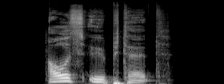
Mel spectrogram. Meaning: inflection of ausüben: 1. second-person plural dependent preterite 2. second-person plural dependent subjunctive II
- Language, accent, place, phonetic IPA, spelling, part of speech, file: German, Germany, Berlin, [ˈaʊ̯sˌʔyːptət], ausübtet, verb, De-ausübtet.ogg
